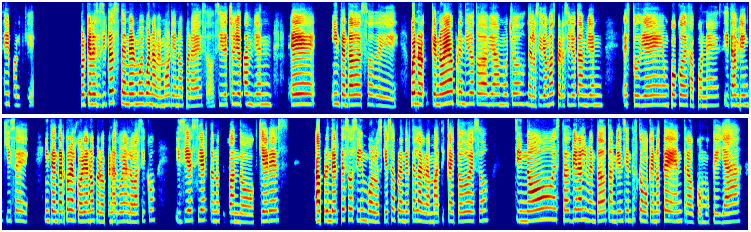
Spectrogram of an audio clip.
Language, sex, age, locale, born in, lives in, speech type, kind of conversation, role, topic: Spanish, female, 25-29, es-MX, Mexico, Mexico, conversation, unstructured, none, ¿Cuánto crees que afecta una mala alimentación a la salud en el día a día?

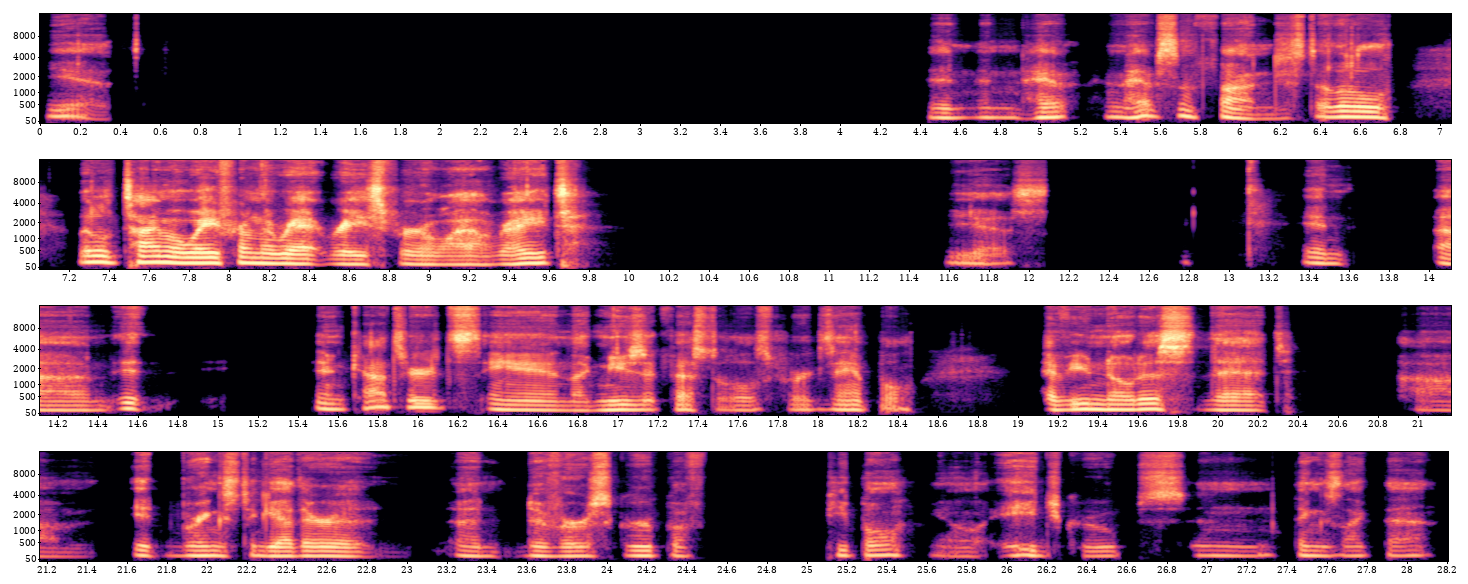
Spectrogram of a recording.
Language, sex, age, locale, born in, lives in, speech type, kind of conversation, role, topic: English, male, 50-54, en-US, United States, United States, conversation, podcast, host, In what ways does entertainment help people connect and build relationships?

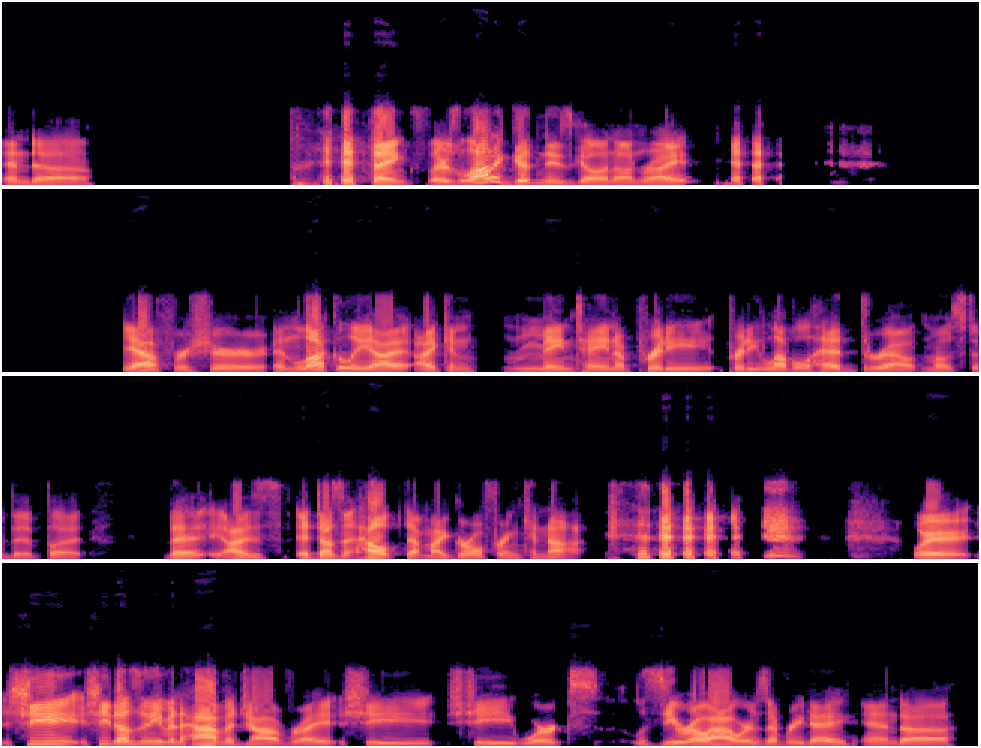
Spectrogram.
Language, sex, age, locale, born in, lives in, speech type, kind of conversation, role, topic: English, male, 20-24, en-US, United States, United States, conversation, advice, user, How can I manage stress and find balance with my busy schedule?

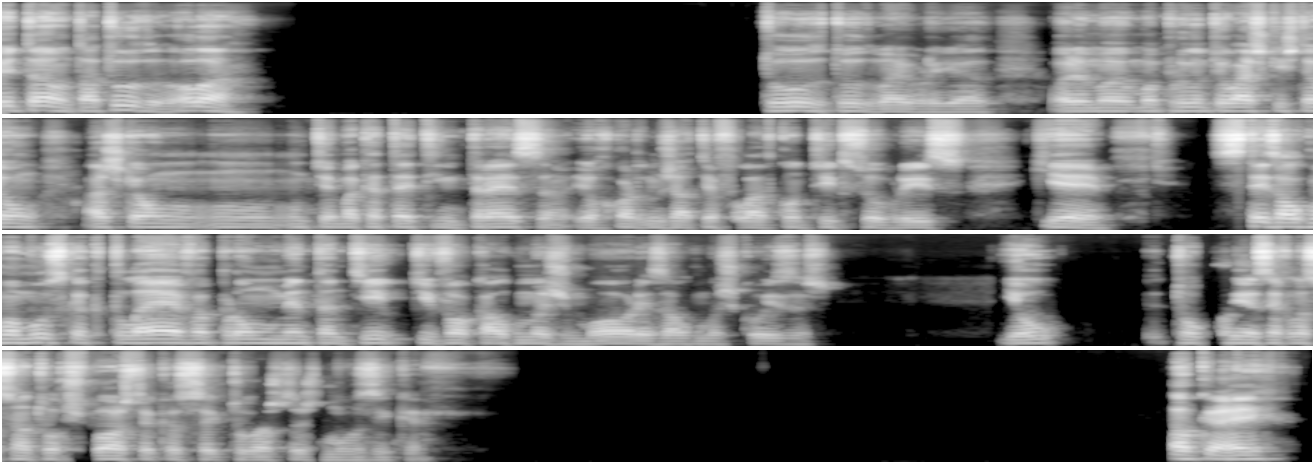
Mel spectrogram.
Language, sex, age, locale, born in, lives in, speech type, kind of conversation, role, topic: Portuguese, male, 30-34, pt-PT, Portugal, Portugal, conversation, unstructured, none, Qual música faz você voltar a um momento do passado?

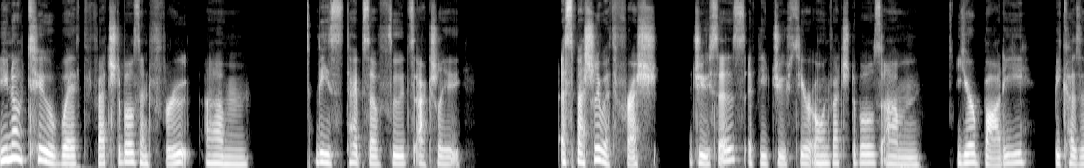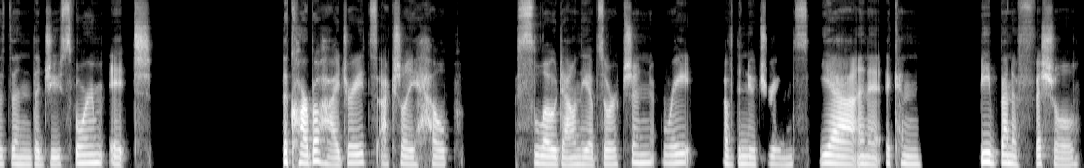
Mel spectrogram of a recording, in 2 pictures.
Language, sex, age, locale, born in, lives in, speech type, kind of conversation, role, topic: English, female, 30-34, en-US, United States, United States, conversation, advice, advisor, How can I build lasting confidence after my recent achievement?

